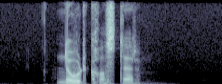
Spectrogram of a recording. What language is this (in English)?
Swedish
